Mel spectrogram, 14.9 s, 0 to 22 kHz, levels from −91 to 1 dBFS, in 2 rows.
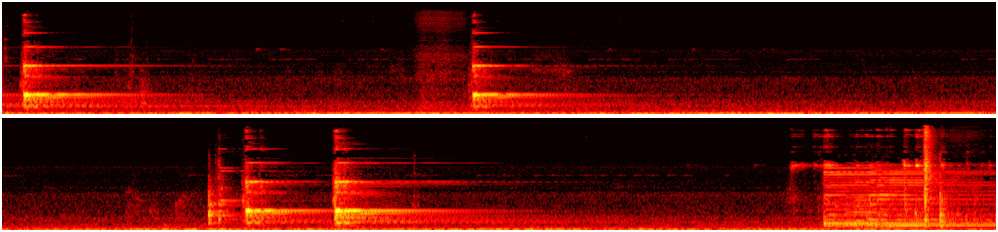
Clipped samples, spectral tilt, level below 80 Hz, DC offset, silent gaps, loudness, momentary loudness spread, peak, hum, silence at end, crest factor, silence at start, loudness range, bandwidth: under 0.1%; -3.5 dB/octave; -46 dBFS; under 0.1%; none; -30 LUFS; 27 LU; -6 dBFS; none; 0 s; 28 dB; 0 s; 23 LU; 16 kHz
